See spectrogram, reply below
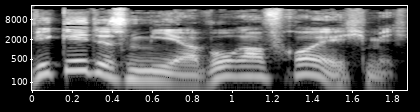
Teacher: Das fühlt sich toll an und ganz entspannt und tief und souverän, wenn auch etwas monoton. · Term: Wohlfühltonstimme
